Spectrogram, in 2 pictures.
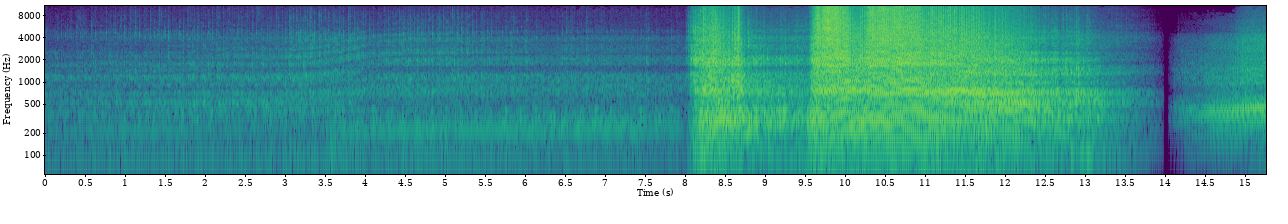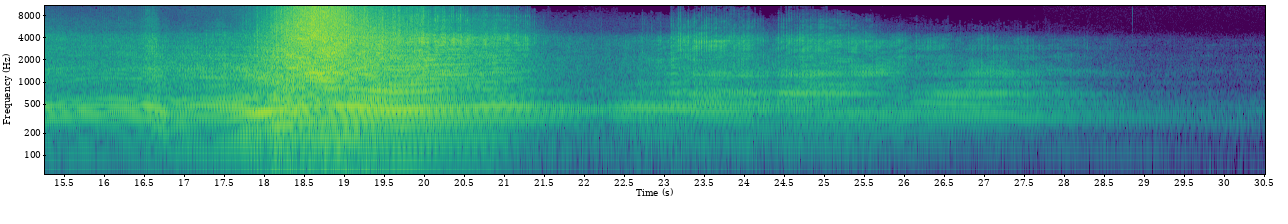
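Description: First-generation Ford Raptor's 6.2-litre V8 through a Corsa Extreme exhaust: idling low for about eight seconds, then suddenly loud as it is revved hard. After a brief cut-out the truck accelerates past, loudest near the middle with its pitch rising and then falling, and fades as it drives away; the exhaust is loud and a little raspy.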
